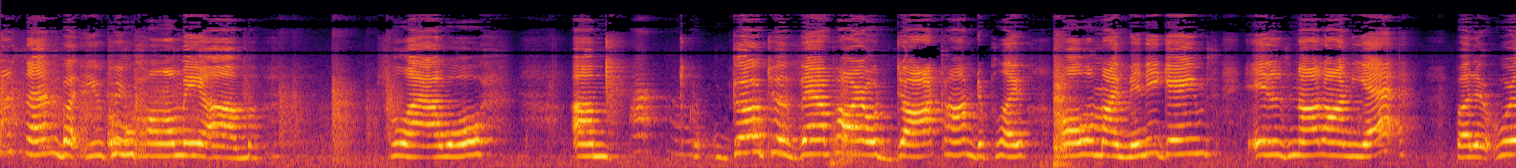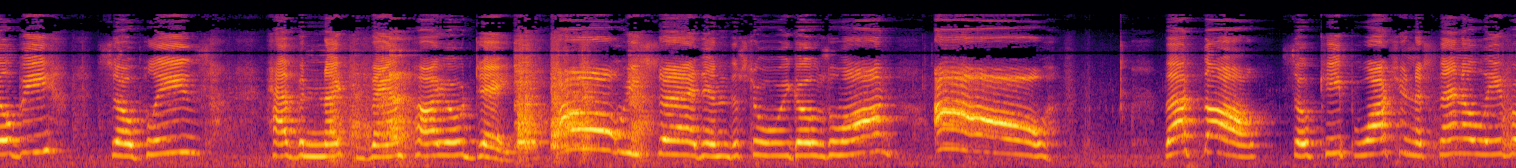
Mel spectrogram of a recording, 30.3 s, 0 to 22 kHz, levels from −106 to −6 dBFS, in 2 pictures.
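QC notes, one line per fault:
Throughout: imaging from linear upsampling. Straight-line interpolation, consistent with a 12 kHz source raised to 44.1 kHz, filters weakly, dulling the band's top and leaving mirror images at 6 to 12 kHz, roughly 25 dB down, heard as metallic shimmer on high content.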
